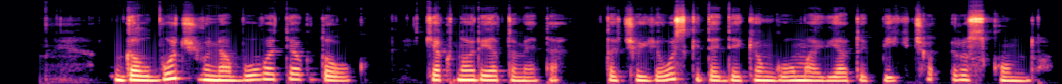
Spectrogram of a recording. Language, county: Lithuanian, Panevėžys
